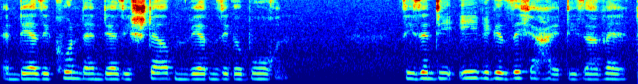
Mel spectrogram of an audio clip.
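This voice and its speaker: Old sinister seer leading a cult, read by a woman slow and even, cold and knowing. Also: medium pitch, a little hiss or hum, close to an everyday voice, poor audio. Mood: solemn. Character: old scarred male cult leader and seer.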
